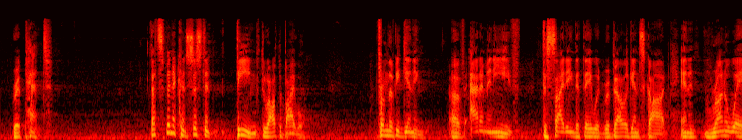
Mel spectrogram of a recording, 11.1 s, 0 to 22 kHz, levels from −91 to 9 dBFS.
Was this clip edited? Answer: yes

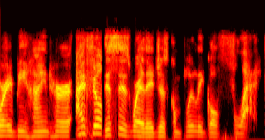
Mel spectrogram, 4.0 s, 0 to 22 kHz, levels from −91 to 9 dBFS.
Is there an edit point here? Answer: yes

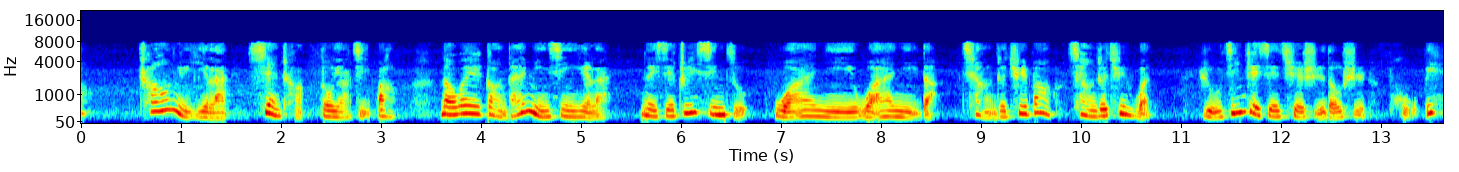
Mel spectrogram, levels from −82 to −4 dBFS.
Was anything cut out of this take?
yes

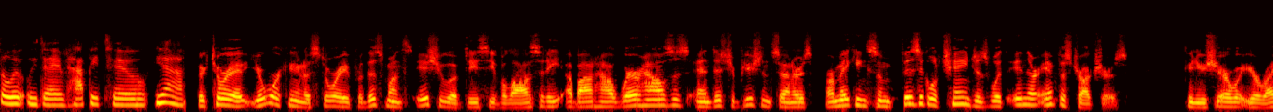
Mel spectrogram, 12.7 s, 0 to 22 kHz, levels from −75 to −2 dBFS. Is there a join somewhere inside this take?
yes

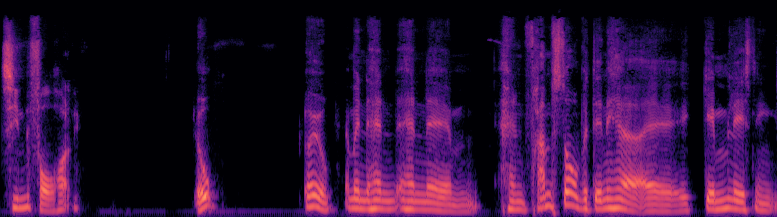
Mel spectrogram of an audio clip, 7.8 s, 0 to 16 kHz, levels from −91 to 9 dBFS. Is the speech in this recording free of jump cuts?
no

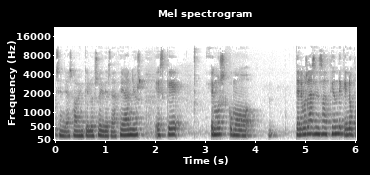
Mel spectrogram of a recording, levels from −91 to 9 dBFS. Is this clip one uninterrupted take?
no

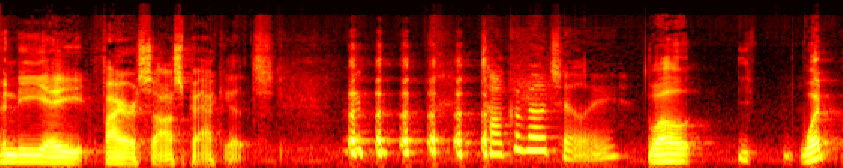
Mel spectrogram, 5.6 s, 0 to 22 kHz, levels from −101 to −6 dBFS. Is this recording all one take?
no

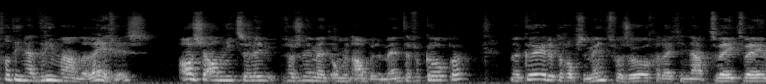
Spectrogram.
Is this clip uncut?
yes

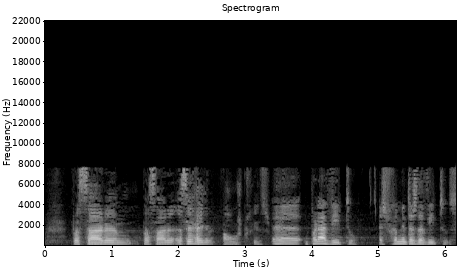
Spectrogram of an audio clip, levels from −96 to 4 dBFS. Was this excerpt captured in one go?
yes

